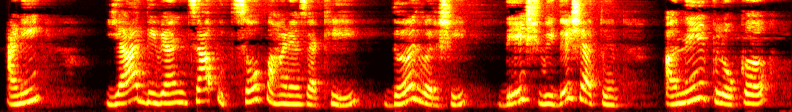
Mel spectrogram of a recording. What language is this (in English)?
Marathi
